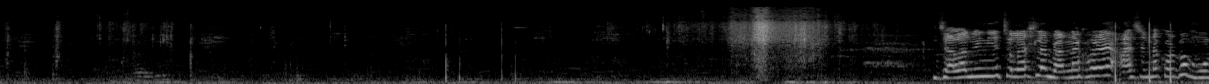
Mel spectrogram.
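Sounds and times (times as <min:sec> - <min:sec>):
dry stalks rustling: 0:05.9 - 0:09.2.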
